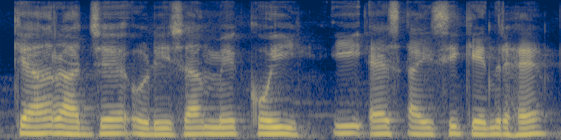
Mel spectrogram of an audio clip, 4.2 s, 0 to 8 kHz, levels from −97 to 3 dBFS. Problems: background conversations at intervals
